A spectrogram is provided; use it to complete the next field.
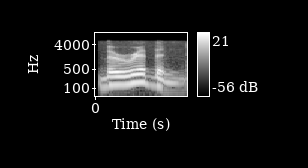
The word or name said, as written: beribboned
